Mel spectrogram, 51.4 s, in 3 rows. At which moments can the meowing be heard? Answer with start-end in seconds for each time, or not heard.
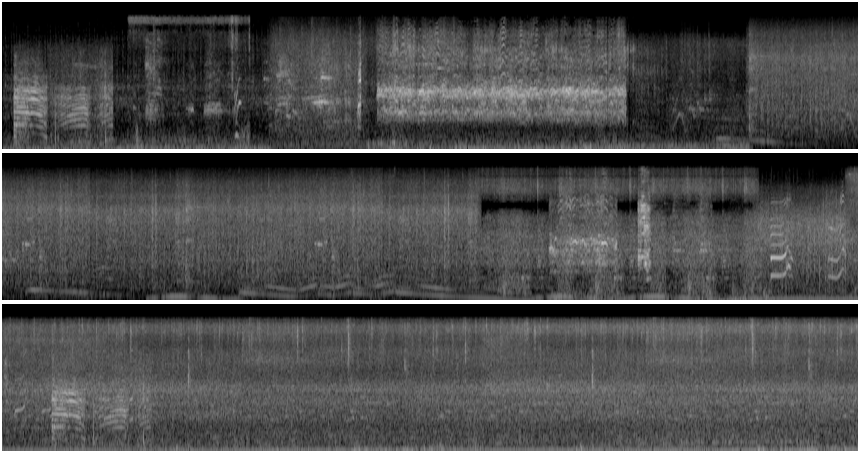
not heard.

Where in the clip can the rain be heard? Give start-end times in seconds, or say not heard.
0.0-51.3.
